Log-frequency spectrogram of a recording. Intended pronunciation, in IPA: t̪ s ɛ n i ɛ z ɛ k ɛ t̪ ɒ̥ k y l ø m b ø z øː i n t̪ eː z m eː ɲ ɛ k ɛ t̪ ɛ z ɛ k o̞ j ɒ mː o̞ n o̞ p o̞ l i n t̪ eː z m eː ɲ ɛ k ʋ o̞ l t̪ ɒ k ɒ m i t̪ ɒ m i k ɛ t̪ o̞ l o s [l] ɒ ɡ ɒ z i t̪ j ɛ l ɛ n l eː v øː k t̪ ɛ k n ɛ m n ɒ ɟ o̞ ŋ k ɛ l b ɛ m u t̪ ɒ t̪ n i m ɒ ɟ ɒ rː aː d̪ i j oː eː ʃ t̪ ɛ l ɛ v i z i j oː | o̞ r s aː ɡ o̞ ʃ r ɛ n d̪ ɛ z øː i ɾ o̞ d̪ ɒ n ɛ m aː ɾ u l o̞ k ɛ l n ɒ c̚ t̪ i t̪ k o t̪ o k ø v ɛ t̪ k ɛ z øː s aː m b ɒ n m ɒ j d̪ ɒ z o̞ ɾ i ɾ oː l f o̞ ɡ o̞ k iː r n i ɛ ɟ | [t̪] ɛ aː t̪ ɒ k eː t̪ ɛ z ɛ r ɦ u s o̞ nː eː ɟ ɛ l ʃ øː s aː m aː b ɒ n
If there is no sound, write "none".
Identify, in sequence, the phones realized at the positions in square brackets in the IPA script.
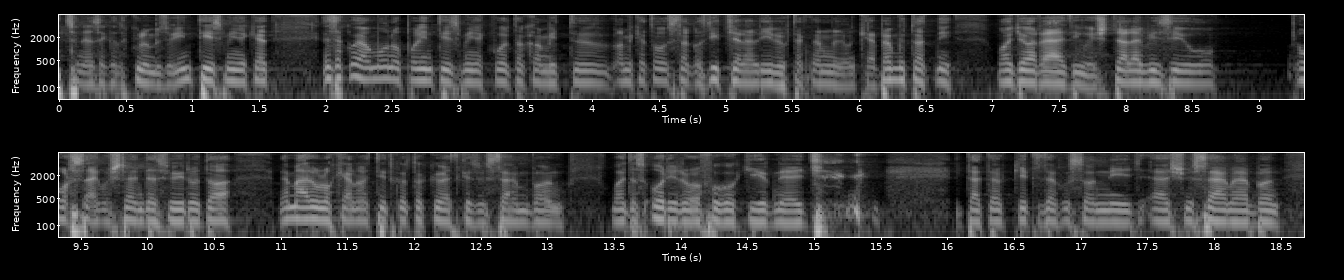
l, t̪

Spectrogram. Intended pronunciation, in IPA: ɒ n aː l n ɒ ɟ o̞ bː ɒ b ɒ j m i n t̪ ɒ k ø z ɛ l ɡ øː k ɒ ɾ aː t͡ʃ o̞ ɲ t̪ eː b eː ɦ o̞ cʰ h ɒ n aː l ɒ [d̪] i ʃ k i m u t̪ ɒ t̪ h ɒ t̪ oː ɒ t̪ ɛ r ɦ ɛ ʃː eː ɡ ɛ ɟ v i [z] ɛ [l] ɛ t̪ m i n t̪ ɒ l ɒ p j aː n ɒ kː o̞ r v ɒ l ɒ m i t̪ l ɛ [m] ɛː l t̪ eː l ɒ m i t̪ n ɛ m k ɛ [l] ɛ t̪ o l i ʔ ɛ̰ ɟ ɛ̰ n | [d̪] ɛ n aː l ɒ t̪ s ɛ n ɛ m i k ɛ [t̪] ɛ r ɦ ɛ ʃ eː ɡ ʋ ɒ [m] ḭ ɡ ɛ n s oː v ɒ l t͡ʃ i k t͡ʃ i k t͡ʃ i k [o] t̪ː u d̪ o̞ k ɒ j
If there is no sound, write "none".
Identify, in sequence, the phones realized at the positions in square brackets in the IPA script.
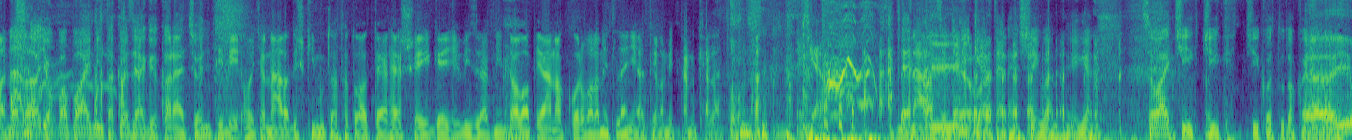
d̪, z, l, ɲ, lː, d̪, t̪, n, o

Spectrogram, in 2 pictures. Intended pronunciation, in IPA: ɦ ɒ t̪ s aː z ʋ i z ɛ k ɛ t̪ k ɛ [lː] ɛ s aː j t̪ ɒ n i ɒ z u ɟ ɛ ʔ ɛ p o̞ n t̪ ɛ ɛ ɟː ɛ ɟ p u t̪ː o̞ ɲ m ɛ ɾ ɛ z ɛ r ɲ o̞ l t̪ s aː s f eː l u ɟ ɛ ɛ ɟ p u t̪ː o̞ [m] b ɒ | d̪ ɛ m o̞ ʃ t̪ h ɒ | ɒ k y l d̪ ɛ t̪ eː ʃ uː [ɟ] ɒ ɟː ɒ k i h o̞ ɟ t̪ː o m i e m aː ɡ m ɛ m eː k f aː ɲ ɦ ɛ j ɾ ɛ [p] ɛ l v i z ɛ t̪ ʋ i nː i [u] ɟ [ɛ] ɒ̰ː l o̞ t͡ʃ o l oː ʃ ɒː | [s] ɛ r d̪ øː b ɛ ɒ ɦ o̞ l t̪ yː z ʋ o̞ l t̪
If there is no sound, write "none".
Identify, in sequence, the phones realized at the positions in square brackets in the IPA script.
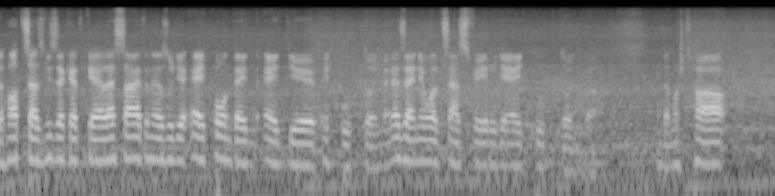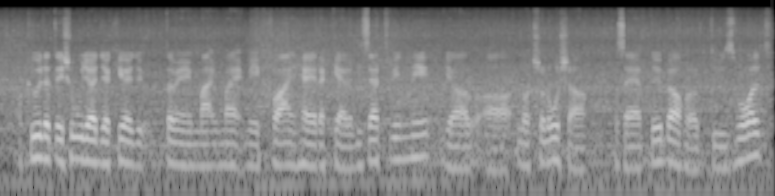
lː, ɲ, ɟ, k, u, ɛ, z

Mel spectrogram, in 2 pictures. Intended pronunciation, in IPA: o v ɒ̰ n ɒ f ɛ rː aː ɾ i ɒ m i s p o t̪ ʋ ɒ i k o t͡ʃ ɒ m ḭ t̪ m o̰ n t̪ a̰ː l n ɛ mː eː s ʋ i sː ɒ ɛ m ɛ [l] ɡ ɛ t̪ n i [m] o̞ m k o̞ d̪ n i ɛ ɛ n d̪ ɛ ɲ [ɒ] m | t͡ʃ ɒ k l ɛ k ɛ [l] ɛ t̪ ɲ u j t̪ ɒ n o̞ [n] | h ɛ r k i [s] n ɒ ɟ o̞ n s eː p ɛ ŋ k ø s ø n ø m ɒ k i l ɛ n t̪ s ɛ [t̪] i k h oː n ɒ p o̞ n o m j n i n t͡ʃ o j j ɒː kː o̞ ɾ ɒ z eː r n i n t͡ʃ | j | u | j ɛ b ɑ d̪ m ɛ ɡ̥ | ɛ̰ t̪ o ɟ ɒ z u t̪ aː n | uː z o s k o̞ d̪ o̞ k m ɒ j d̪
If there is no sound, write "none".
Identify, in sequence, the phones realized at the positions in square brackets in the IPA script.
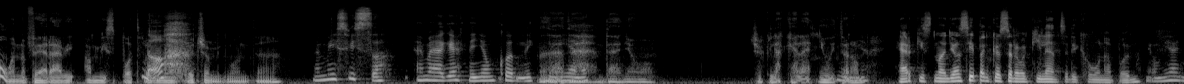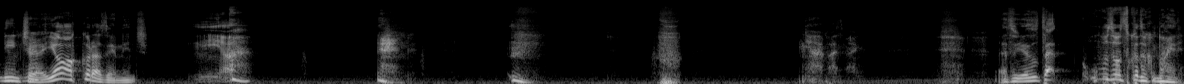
l, ɲ, o, lː, m, s, d̪

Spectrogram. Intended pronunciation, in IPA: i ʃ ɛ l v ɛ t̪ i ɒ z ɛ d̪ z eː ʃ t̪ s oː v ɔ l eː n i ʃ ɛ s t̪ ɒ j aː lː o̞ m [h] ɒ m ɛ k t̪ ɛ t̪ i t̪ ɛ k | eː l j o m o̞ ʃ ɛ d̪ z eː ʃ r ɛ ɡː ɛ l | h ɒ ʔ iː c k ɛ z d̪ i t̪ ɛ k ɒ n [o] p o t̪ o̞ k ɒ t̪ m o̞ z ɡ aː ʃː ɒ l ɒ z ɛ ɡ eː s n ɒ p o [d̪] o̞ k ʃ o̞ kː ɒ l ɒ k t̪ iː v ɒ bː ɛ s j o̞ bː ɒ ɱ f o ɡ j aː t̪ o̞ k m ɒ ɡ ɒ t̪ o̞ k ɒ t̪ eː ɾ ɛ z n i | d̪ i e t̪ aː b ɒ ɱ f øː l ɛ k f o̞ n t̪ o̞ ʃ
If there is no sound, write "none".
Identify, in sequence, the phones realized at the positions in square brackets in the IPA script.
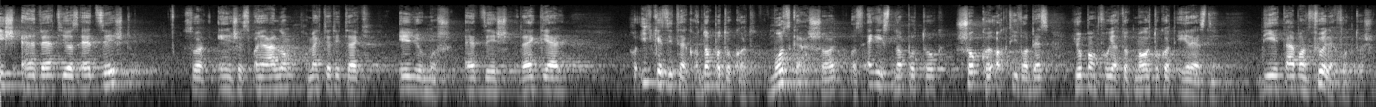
h, ɒ, t̪

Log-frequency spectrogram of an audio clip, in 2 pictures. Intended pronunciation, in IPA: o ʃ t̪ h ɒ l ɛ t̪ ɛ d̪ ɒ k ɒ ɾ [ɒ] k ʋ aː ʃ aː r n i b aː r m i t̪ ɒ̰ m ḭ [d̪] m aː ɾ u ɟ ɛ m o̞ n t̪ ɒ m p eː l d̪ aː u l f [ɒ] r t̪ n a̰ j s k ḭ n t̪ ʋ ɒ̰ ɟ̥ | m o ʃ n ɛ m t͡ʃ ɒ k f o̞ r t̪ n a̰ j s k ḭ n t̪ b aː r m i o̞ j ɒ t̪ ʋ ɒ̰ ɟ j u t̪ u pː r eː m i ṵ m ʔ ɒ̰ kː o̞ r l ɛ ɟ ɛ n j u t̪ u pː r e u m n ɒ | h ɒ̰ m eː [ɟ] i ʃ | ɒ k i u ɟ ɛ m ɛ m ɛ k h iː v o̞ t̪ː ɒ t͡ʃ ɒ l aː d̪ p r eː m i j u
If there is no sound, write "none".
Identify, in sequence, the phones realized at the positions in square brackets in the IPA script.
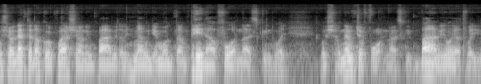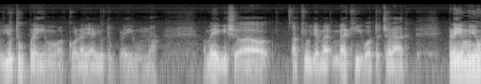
o, t̪, o, ɡ

